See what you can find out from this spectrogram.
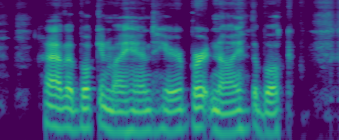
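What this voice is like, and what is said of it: Usual voice. Nothing is said of it.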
